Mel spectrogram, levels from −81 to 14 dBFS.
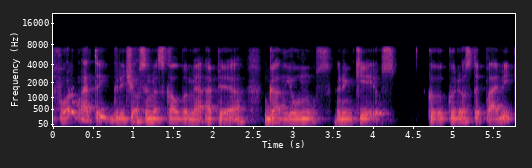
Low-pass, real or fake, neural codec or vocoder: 7.2 kHz; real; none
